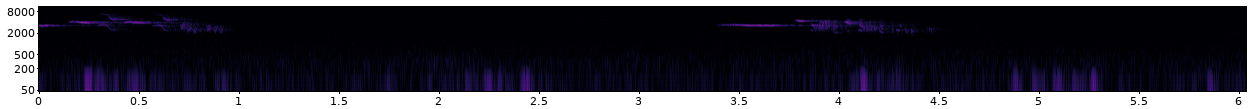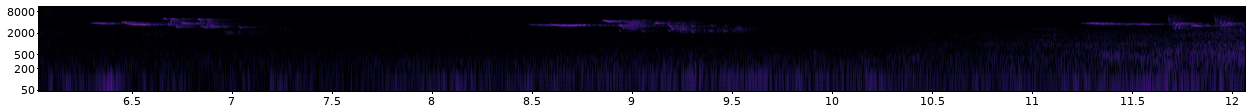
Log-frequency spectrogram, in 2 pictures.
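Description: A songbird singing the same short phrase five times, about every two and a half to three seconds: each phrase is one even whistled note followed by a quick jumble of higher and lower notes.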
